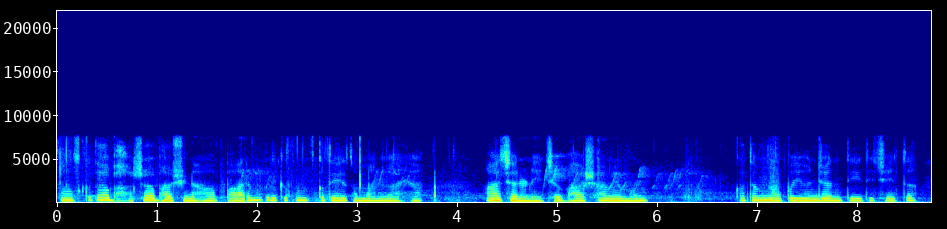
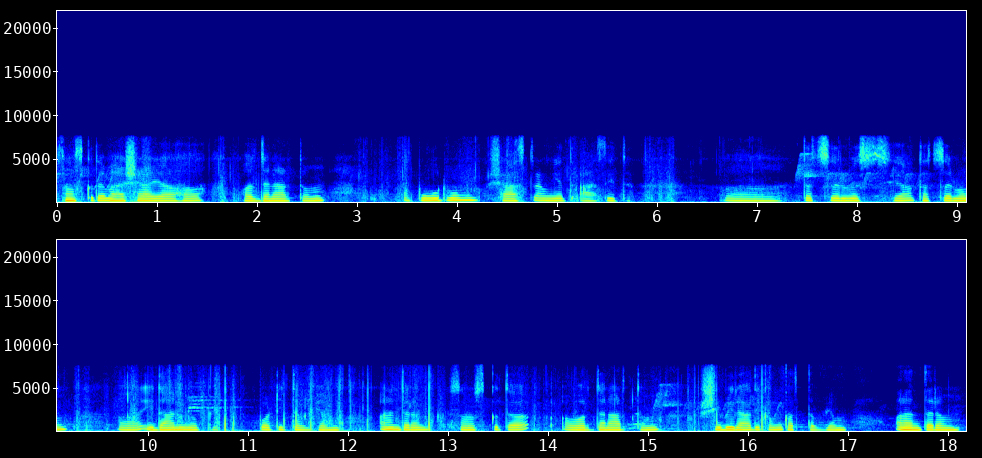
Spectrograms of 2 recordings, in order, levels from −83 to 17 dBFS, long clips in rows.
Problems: none marked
